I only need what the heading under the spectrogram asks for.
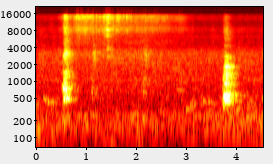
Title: tickling sneezes.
